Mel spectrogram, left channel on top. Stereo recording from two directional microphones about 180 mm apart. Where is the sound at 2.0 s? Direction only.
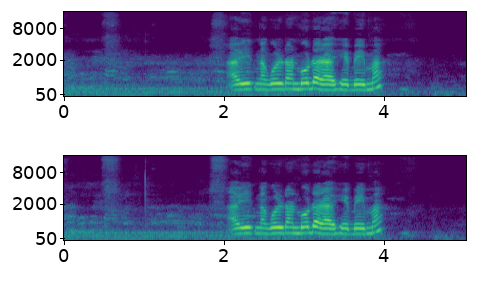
Centre (ahead or behind); by 4.0 s 15° left (ahead or behind).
